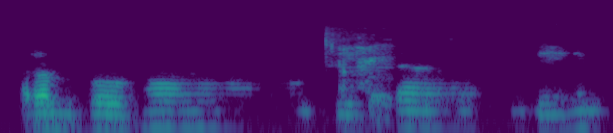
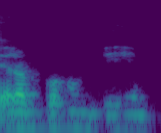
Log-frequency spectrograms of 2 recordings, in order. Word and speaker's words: ربهم بذنبهم: This is actually إخفاء, right? إخفاء شفوي. ربهم بذنبهم. So you don't go fast here. Don't say ربهم بهم. You have to mark at least some غنة of 2 حركات. جزاك الله خير.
